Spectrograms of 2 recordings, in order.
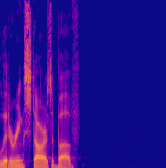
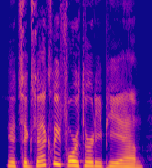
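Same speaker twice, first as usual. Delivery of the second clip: higher-pitched character voice; hairy friend; 9 semitones higher, 3 dB louder than usual. Acted. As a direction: voice the massive hairy friend speaking up. Hairy friend reads his watch.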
